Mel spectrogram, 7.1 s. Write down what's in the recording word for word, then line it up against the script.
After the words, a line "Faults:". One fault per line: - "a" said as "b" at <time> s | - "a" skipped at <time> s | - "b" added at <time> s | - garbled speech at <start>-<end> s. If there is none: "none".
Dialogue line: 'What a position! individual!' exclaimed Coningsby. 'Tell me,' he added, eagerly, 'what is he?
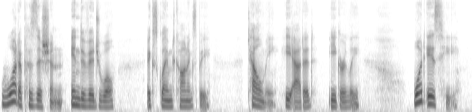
'What a position! individual!' exclaimed Coningsby. 'Tell me,' he added, eagerly, 'what is he?
Faults:
none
